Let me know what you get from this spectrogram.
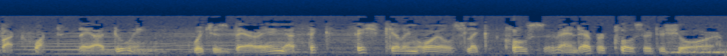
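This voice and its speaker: A man hosting and narrating a 1970s radio mystery in a wry, theatrical, deliberate style. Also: low voice, gravelly. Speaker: host and narrator. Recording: narrow-band old radio with loud music.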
